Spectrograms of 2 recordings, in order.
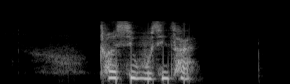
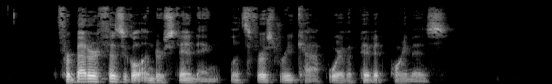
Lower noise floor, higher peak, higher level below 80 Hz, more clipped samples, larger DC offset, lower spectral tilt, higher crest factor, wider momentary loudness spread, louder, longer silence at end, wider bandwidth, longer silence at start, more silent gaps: second, -82 dBFS vs -86 dBFS; second, -8 dBFS vs -2 dBFS; about the same, -58 dBFS vs -60 dBFS; neither; neither; about the same, -3 dB/octave vs -3.5 dB/octave; about the same, 18 dB vs 20 dB; second, 7 LU vs 14 LU; second, -23 LUFS vs -19 LUFS; about the same, 0.95 s vs 1.05 s; second, 8 kHz vs 16 kHz; about the same, 0.55 s vs 0.6 s; neither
